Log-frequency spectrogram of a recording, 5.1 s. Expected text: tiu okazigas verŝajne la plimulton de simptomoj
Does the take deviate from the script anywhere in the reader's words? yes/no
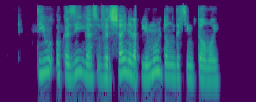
no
